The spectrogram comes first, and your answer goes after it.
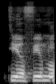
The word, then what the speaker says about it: Teofimo: Yeah, Teofimo he's a Lopez.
